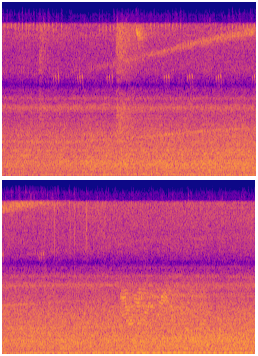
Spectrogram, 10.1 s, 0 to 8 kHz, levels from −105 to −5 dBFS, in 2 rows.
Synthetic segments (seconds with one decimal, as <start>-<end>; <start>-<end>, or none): 0.0-3.9; 9.1-10.1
